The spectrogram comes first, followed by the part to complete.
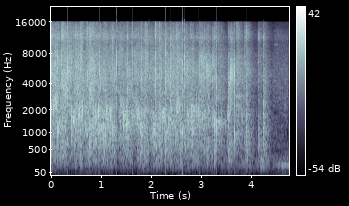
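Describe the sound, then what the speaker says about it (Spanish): Audience applause at a talk on political economy and social justice, loud, close clapping that holds steady and then thins out and fades near the end. "lo primero que pido es un aplauso para ustedes que se vinieron desde sus casas"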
